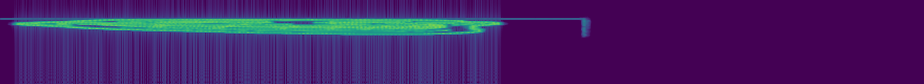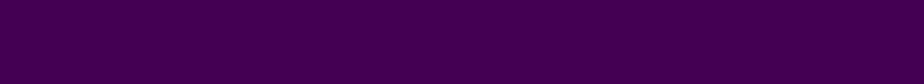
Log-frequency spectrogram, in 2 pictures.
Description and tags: This sound will generate the grinning meme troll face in an audio spectrogram. Nice little Easter egg.
image-synthesis, face, troll, Meme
